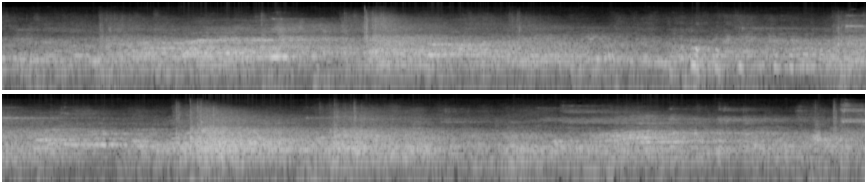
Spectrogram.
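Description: A squash ball smacks sharply against the walls, echoing in a hard-walled court.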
